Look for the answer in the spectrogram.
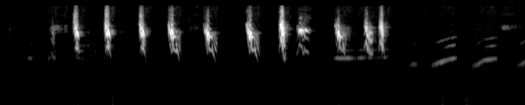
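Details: Scaly-breasted munia in full song, its singing filled with rough canary sounds plus house sparrow and red siskin elements: about ten harsh, buzzy notes in a steady series, then soft rising whistled slurs.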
